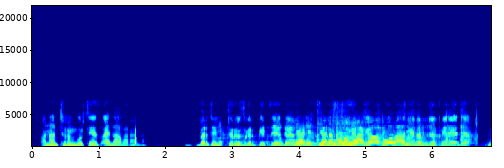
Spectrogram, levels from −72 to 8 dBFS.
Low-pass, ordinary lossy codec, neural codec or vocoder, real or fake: 7.2 kHz; none; codec, 44.1 kHz, 2.6 kbps, SNAC; fake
